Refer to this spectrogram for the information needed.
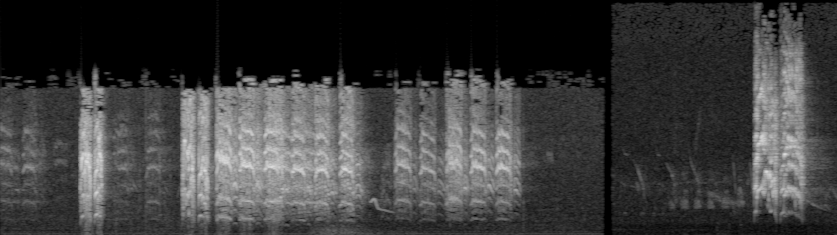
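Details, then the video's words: Cactus parakeet in loud excited chatter: one sharp screech, then a long rapid series of harsh, grating squawks, a quiet pause, and a final shrill burst, close and dominant. "CANTO do PERIQUITO-DA-CAATINGA"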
